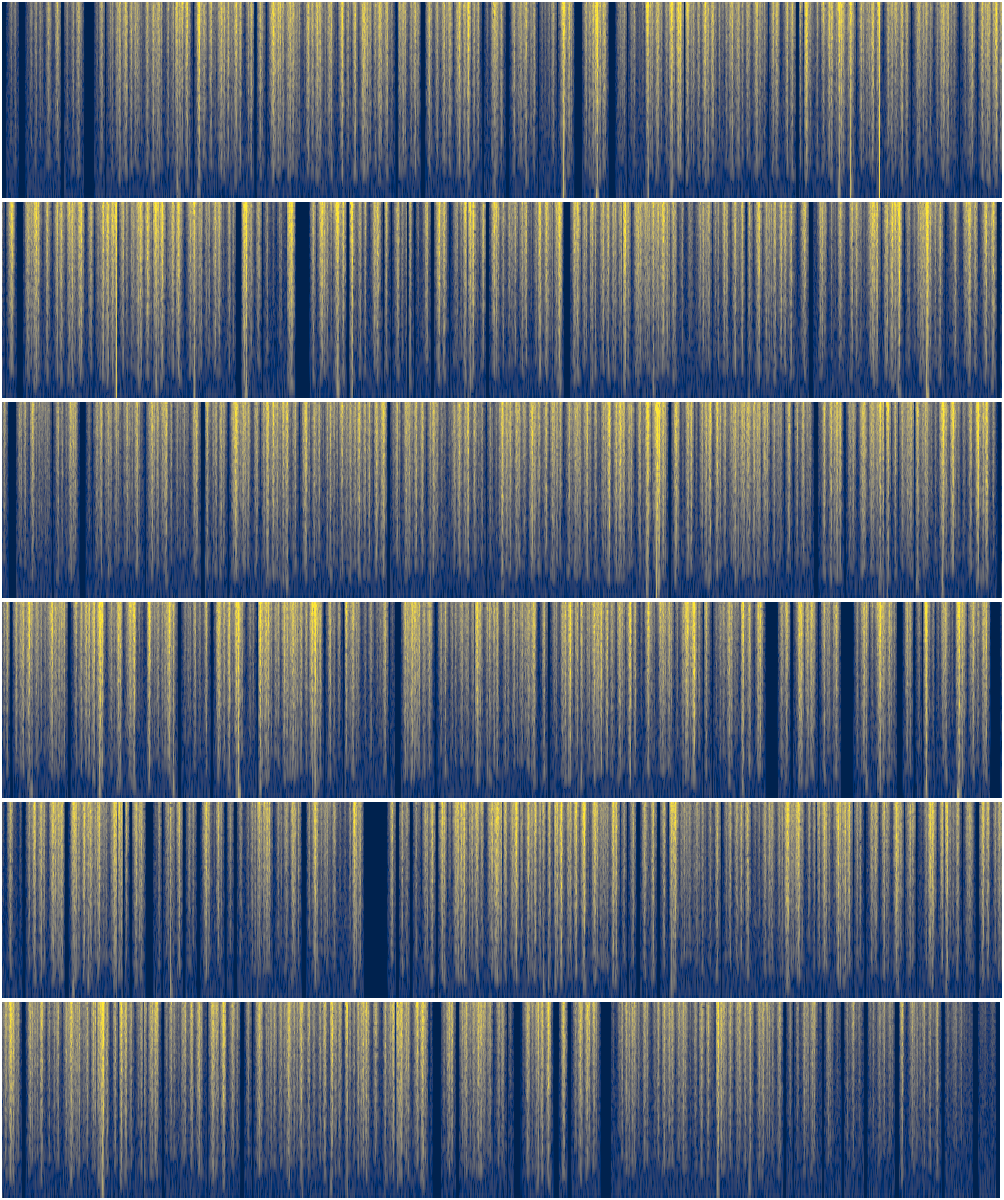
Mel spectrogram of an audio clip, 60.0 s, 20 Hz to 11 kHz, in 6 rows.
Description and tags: This sample is part of the "Space Drone 3" sample pack. 1minute of pure ambient space drone. Very thin and short noise bursts. Low volume.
